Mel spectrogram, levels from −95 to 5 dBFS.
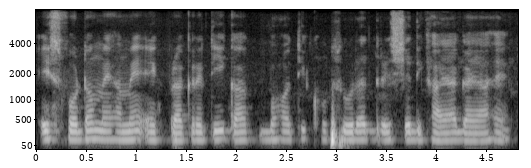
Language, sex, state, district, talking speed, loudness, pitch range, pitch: Hindi, male, Manipur, Imphal West, 175 wpm, -24 LUFS, 125-135 Hz, 130 Hz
